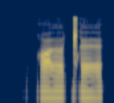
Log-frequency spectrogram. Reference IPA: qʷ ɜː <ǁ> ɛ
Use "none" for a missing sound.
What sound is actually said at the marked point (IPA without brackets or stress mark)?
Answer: ǁ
